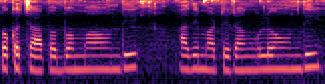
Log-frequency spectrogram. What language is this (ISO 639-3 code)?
tel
